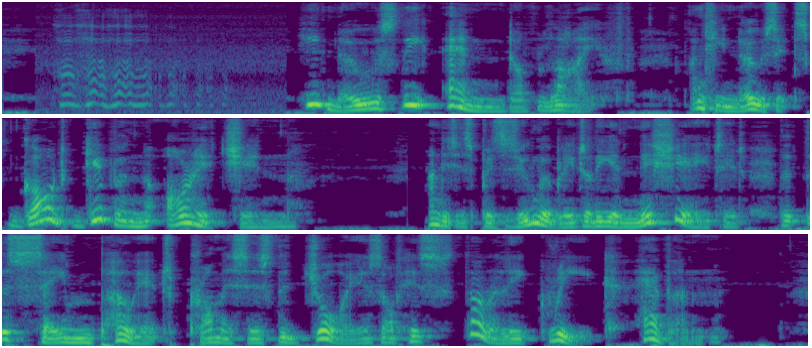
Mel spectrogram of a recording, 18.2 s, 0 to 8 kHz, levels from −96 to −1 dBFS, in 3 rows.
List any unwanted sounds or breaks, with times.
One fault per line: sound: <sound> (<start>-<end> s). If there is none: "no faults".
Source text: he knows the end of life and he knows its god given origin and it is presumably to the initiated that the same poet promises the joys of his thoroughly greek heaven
sound: laugh (0.4-1.8 s)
